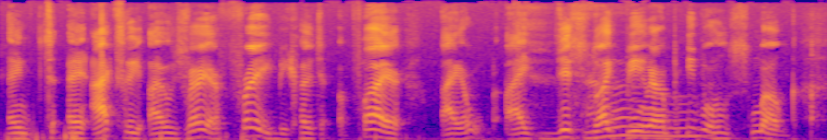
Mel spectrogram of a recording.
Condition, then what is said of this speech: Brain injury. Well, my biggest challenge is when I speak to people either think I'm dumb or I'm retired or something else is wrong.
